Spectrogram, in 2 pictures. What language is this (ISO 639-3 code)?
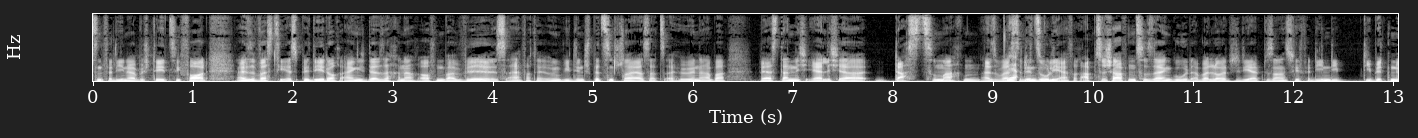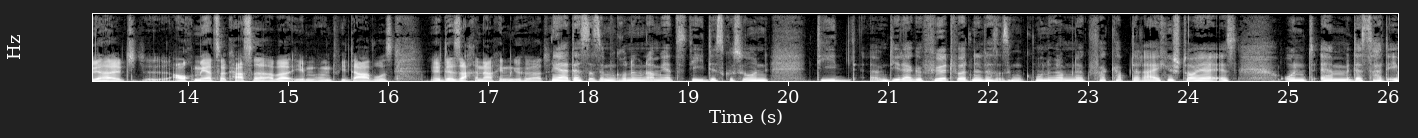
deu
